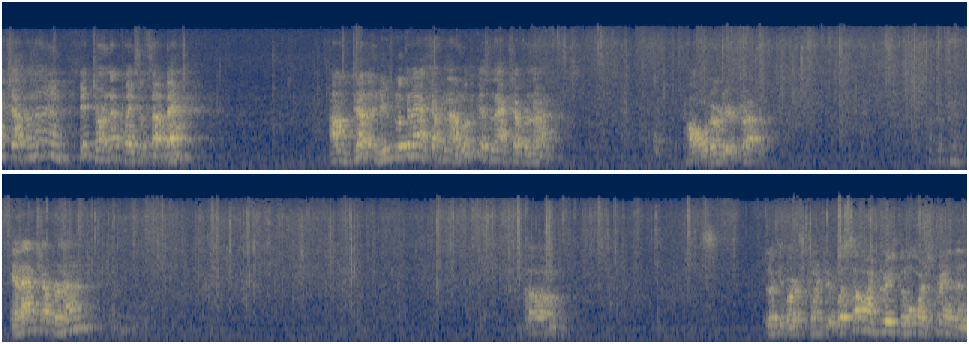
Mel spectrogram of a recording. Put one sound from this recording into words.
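An elderly man speaks calmly into a microphone in short bursts with pauses.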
